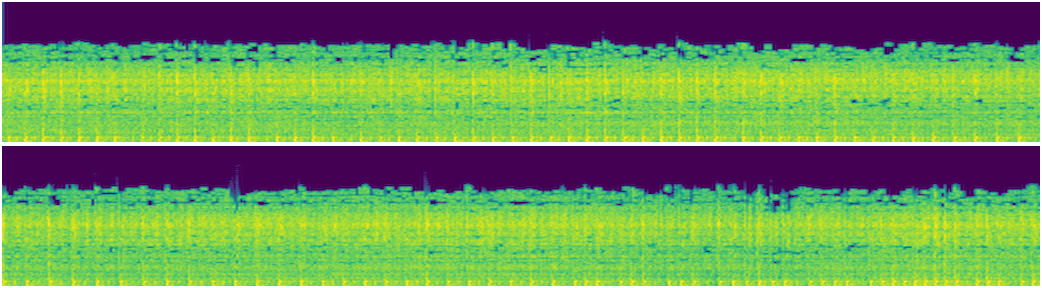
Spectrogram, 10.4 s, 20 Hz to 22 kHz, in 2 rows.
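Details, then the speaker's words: Eachine ET9 (M15) mini gasoline engine, single cylinder with twin spinning counterbalances, on a tarpaulin: fast even firing beats with faint turbo-like gear whine, very smooth: normal running. "that's a very smooth running engine it does not dance around the main vibration here is because it's on top of this this tarpaulin you can hear that gear noise it sounds a little bit like a turbo"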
